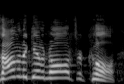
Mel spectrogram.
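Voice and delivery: high, loud imitated preaching; revival preacher. Evangelist addressing a revival congregation, imitated forceful preaching. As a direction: proclaim it like a fired-up evangelist. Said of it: "this man was up there preaching".

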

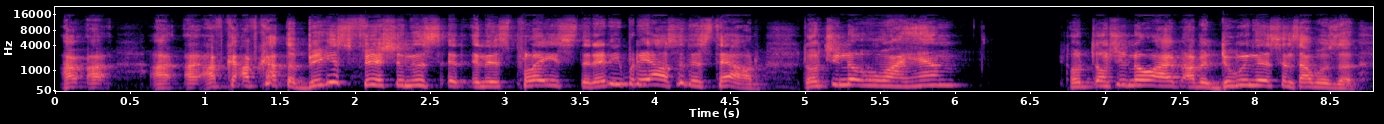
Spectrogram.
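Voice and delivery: high, cocky know-it-all Peter scoffing at Jesus; proud Peter. Acted. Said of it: "Peter could have said".

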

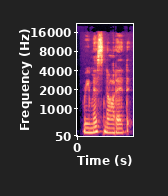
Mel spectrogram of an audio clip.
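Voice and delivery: ordinary delivery

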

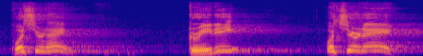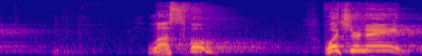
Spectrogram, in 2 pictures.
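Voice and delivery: pressing question. Acted. God pressing the question repeatedly.

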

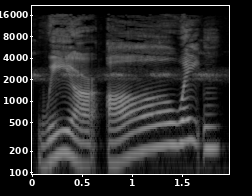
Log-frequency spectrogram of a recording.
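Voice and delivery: normal talking voice

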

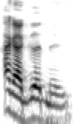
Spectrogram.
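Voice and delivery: very low and soft; hushed announcement. Acted. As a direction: drop right down to a confiding undertone. Sudden drop after the shout.

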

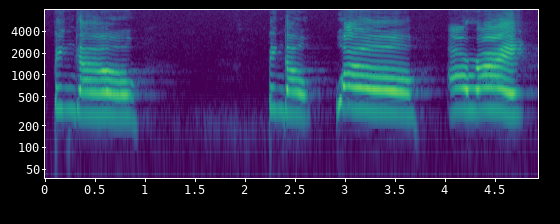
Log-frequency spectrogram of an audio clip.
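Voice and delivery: high, loud "Bingo!" like a game-show win; excited shout. Real, not acted. Preacher cheering Peter's confession to the congregation, loud excited shout.

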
